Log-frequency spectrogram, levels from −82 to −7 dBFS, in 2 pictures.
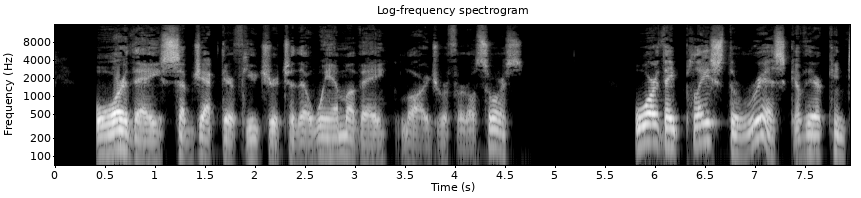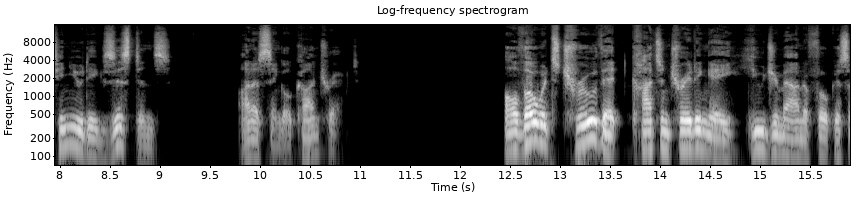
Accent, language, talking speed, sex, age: American, English, 135 wpm, male, 50-69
